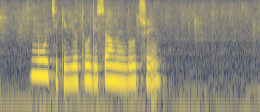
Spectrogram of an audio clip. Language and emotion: Russian, sad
